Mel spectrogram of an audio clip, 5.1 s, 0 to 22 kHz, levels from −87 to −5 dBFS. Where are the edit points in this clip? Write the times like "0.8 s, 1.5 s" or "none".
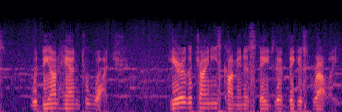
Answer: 2.7 s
